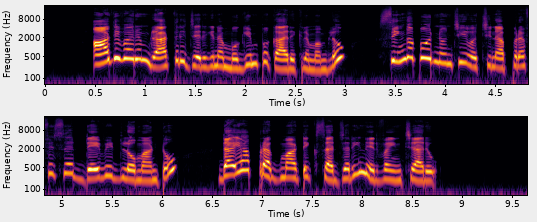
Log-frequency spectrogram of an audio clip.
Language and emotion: Telugu, neutral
